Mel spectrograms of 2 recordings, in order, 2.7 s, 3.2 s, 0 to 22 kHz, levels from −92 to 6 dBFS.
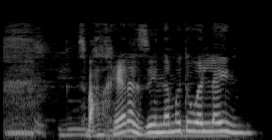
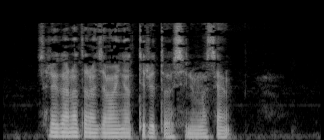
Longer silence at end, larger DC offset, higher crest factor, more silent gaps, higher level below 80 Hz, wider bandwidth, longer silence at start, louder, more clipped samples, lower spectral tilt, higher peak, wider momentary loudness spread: second, 0.2 s vs 0.9 s; neither; about the same, 18 dB vs 18 dB; neither; second, -70 dBFS vs -48 dBFS; about the same, 11.5 kHz vs 11.5 kHz; second, 0.05 s vs 0.4 s; second, -31 LUFS vs -26 LUFS; neither; first, -6.5 dB/octave vs -4.5 dB/octave; second, -14 dBFS vs -8 dBFS; first, 17 LU vs 6 LU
